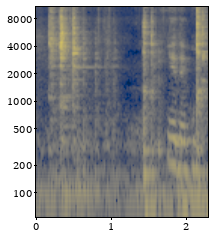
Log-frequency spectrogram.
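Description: A metal ladle knocking and scraping against the inside of a metal cooking pot while cooked rice is stirred: a few light clinks at first, then a busier run of knocks in the second half.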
